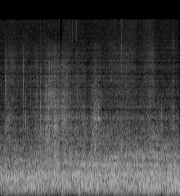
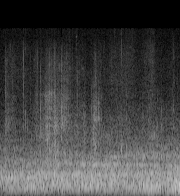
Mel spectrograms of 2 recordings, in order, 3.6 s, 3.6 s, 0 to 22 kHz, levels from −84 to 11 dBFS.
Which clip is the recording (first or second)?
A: second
